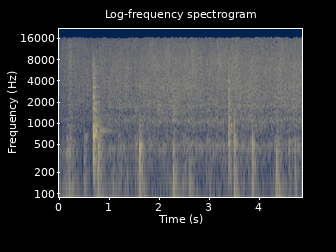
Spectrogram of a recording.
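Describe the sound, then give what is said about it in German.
Pumpkin pieces fry with onions with a steady, hissing sizzle in a pan, broken by several sharp scraping clicks as a utensil stirs them, about six strokes at irregular intervals. “Bisschen braten, umrühren.”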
